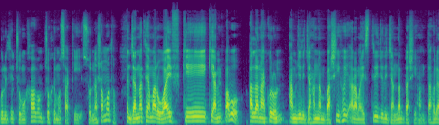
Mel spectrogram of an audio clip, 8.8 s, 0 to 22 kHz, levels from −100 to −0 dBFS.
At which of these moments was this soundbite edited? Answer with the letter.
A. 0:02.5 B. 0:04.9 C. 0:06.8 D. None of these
A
